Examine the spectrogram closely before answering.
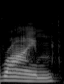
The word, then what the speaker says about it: Rime: Oh, Rime is spelled R-I-M-E. Weirdly.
